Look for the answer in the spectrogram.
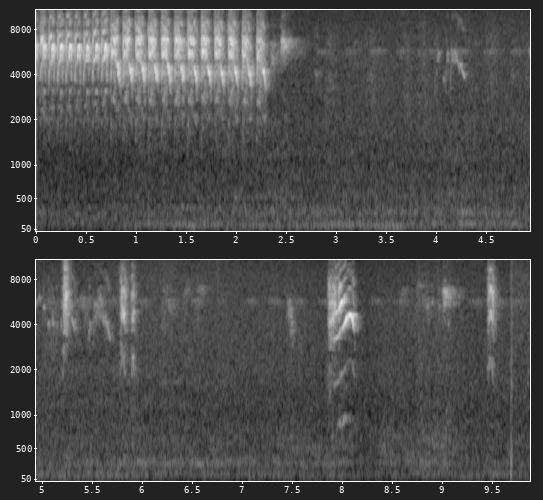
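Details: Sogon song from a masteran training recording meant to make other sogons sing: a loud, rapid, high buzzing trill for about two seconds, then only scattered faint high chirps and thin notes over quiet background.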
